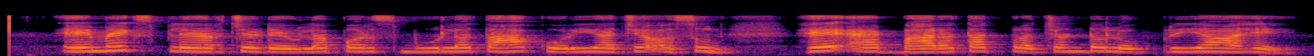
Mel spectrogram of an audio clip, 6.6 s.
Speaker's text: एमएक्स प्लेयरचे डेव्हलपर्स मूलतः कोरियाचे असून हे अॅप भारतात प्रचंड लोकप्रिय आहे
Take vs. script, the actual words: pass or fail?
pass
